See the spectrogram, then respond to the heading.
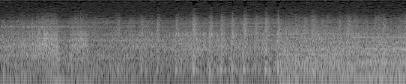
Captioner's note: truck engine whirring; dramatic music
